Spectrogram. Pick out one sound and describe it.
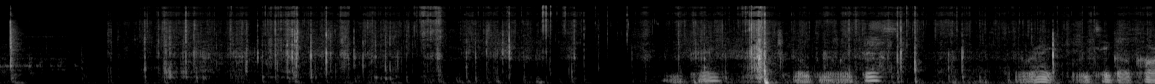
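A padded paper mailer crinkles and tears as it is pulled open.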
